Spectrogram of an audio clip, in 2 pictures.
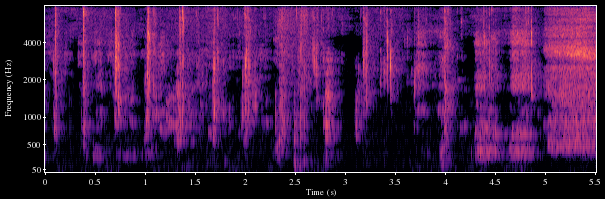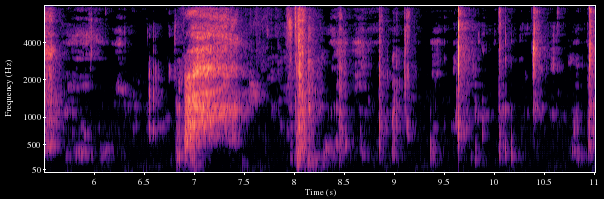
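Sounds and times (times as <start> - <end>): wet chewing and smacking: 0.0 - 11.0.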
